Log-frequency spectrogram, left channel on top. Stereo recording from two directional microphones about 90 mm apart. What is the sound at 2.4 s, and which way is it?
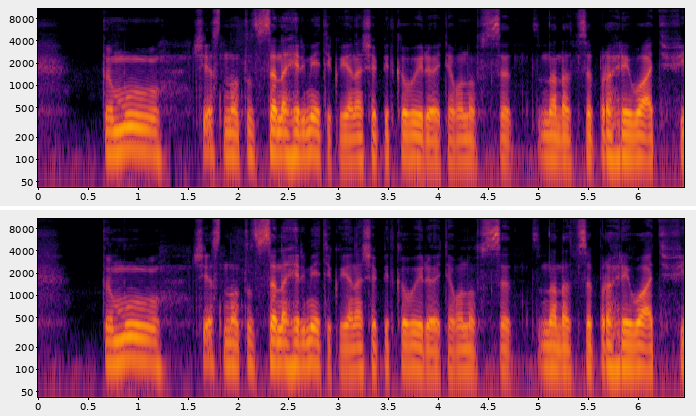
Speech, 30° right (ahead or behind).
